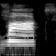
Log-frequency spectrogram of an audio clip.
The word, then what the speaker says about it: Vaux: I called it Vaux, but Vox is the pronunciation.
